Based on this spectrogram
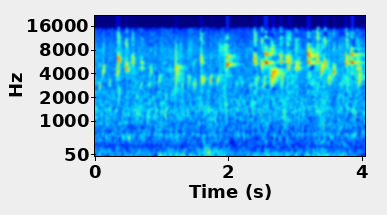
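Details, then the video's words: Goldfinch song: rapid, bright twittering of high tinkling notes and short buzzy trills, delivered in uneven bursts with brief pauses between phrases. "impress The Goldfinch With Bird Melodies"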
